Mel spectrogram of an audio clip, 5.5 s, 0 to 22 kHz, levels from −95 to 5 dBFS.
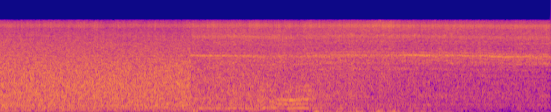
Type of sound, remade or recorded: remade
